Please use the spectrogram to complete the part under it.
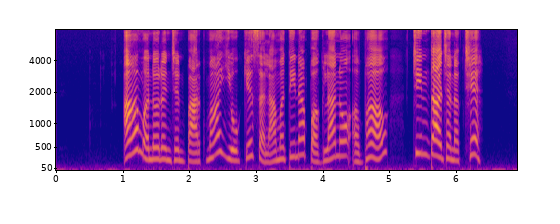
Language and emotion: Gujarati, disgusted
